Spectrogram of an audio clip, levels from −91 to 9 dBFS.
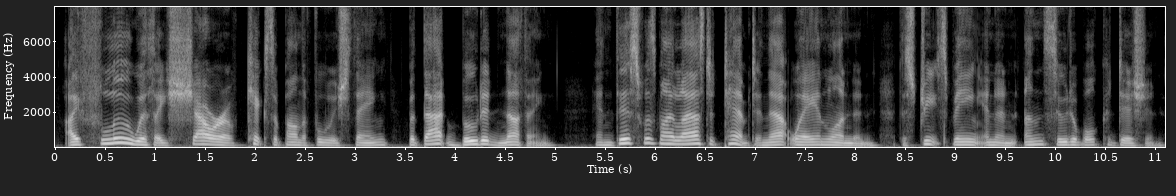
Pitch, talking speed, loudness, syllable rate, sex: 155 Hz, 180 wpm, -18 LUFS, 4.5 syllables/s, female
